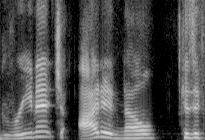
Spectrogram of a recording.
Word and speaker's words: Greenwich: it's on the greenish green witch i swear it's spelled green witch if you look it up green witch but i guess people said it's supposed to be said greenwich i didn't know because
